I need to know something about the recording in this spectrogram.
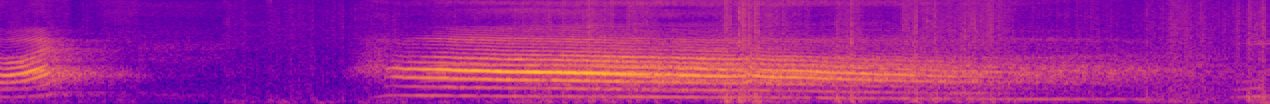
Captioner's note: all inhale and exhale deeply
